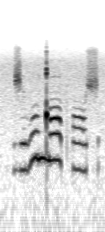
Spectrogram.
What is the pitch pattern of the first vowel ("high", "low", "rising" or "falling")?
low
